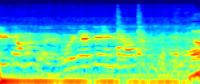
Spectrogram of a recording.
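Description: A low, steady droning tone that fades slowly, with faint voices over it.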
